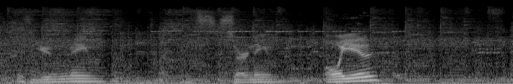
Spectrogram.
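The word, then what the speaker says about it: Eoyl: Oyl. It's like spelled E-O-Y-L. It's like a crazy spelling.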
